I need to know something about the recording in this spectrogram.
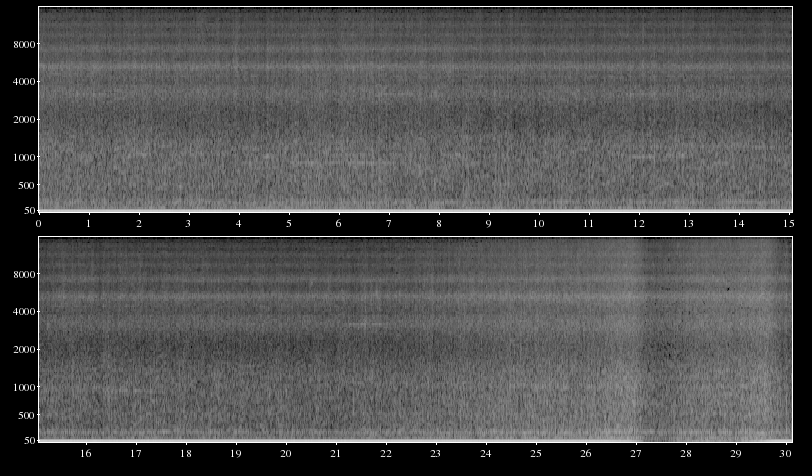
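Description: Loud, dense wall of noise from many video soundtracks played over one another at once, so that no single sound can be picked out. Near the end it drops for a couple of seconds, then comes back up.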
